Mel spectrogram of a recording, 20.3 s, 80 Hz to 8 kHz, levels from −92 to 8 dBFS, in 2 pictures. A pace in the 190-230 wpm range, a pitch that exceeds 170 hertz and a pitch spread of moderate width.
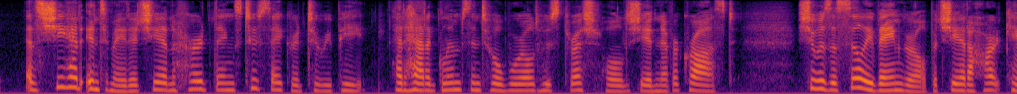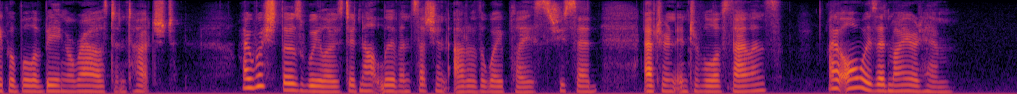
Yes: average, 200 wpm; high, 190 Hz; average, 3.3 semitones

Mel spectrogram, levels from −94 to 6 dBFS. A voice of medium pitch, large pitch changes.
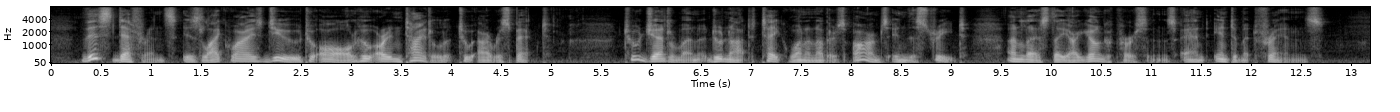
No: very low, 95 Hz; wide, 5.9 semitones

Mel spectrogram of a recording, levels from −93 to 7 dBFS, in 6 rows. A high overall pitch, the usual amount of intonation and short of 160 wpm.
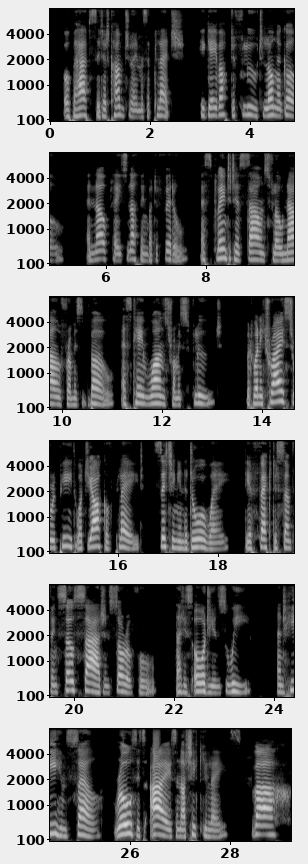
Yes: high, 200 Hz; average, 3.2 semitones; average, 150 wpm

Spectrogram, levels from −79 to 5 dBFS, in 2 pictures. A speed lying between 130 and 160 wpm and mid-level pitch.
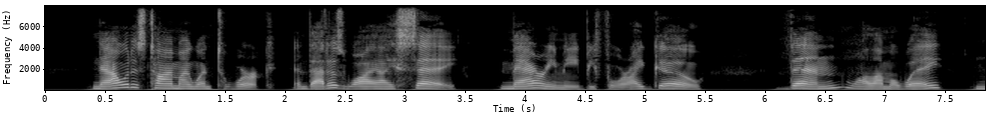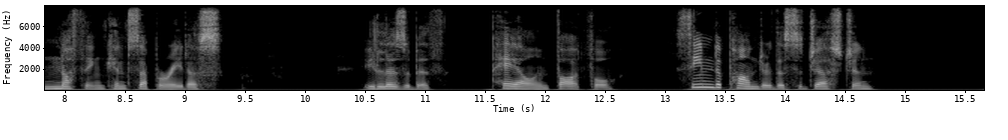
Yes: average, 140 wpm; medium, 175 Hz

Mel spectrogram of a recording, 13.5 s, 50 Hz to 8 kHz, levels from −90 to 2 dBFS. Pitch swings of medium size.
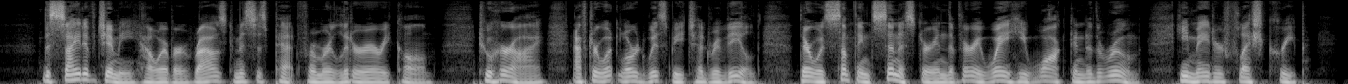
Yes: average, 4.0 semitones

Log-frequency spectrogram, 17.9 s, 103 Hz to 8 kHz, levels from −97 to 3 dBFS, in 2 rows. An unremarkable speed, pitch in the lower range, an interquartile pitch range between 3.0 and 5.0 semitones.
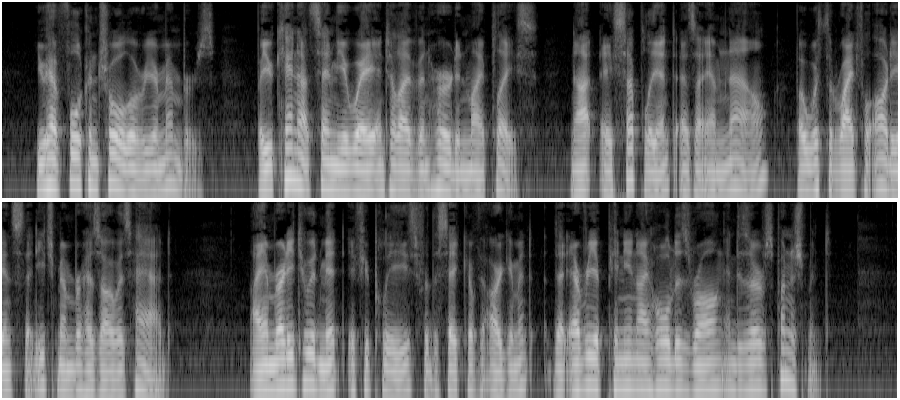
No: fast, 210 wpm; low, 105 Hz; average, 3.4 semitones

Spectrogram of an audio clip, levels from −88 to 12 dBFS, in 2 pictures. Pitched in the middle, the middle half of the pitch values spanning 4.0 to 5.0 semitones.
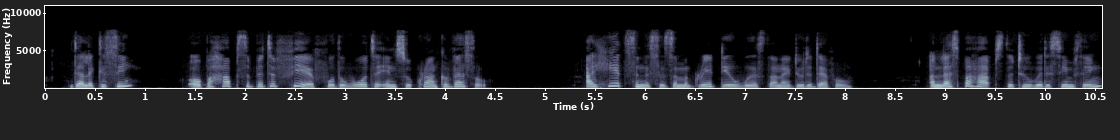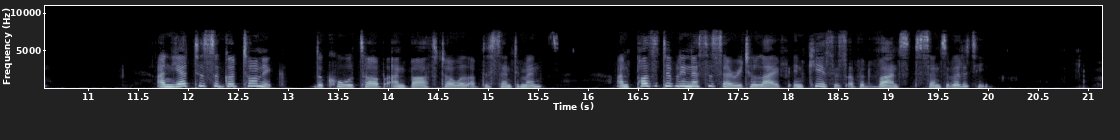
No: high, 230 Hz; average, 4.3 semitones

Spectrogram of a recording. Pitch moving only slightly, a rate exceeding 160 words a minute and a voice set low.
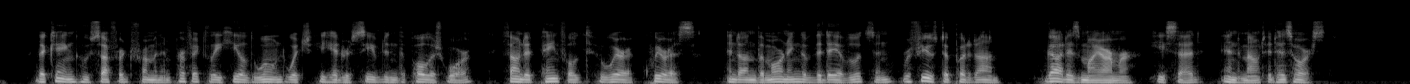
Yes: narrow, 2.3 semitones; fast, 205 wpm; low, 110 Hz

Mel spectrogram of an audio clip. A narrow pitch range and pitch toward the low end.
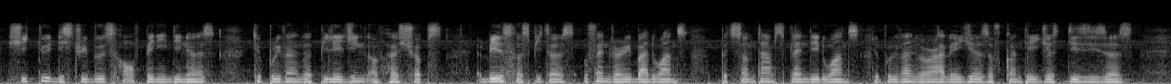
Yes: narrow, 1.5 semitones; low, 120 Hz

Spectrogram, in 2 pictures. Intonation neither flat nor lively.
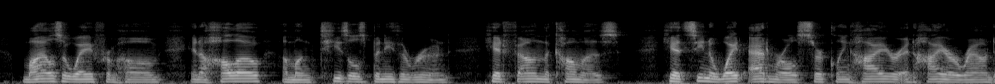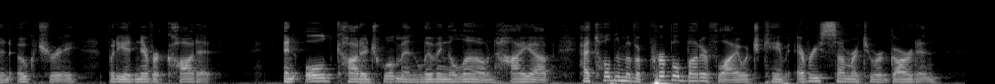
Yes: average, 3.1 semitones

